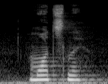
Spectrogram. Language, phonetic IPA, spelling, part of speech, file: Belarusian, [ˈmot͡snɨ], моцны, adjective, Be-моцны.ogg
- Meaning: 1. powerful, strong (possessing power, might, or strength) 2. strong (having a high concentration of an essential or active ingredient) 3. strong (having a high alcoholic content)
